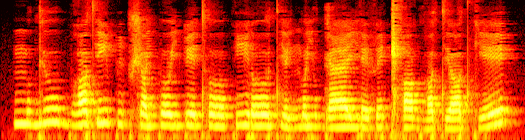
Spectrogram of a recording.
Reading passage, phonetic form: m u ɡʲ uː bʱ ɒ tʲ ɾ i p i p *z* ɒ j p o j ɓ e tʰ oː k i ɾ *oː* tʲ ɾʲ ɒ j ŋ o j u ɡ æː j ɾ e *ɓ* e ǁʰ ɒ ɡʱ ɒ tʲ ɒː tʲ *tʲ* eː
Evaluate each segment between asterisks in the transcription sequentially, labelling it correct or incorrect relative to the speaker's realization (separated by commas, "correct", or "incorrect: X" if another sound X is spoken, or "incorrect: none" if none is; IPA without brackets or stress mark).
incorrect: ʃ, correct, incorrect: f, incorrect: kʲ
